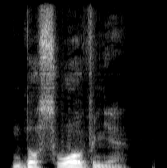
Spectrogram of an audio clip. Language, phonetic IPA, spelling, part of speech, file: Polish, [dɔˈswɔvʲɲɛ], dosłownie, adverb, Pl-dosłownie.ogg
